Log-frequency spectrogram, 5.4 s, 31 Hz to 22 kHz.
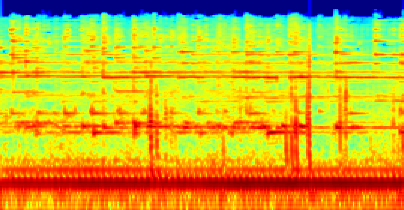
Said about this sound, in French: Mais non, j'ai choisi de vous parler des cloches des vaches, puisque ce doux son m'a suivi la quasi-totalité des 8 jours passés à pédaler dans les alpages.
